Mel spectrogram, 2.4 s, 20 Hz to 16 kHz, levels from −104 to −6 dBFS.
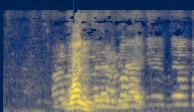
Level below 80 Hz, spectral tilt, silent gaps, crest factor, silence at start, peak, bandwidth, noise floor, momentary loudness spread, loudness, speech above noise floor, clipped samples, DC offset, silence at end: -54 dBFS; -5 dB/octave; none; 18 dB; 0.65 s; 0 dBFS; 11.5 kHz; -53 dBFS; 20 LU; -15 LUFS; 37 dB; under 0.1%; under 0.1%; 0.1 s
